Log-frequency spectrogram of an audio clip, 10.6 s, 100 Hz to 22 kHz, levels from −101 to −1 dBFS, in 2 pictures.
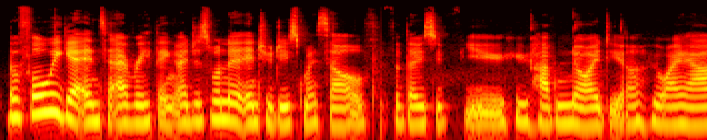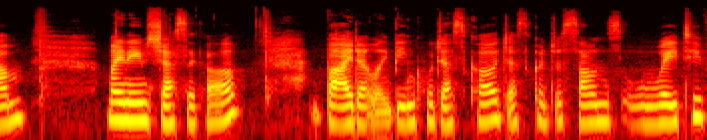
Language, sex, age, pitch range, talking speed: English, female, 10-29, 190-240 Hz, 210 wpm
